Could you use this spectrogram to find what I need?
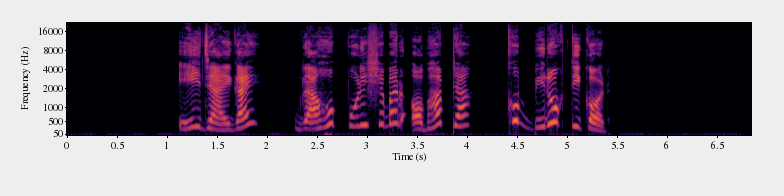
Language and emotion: Bengali, disgusted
